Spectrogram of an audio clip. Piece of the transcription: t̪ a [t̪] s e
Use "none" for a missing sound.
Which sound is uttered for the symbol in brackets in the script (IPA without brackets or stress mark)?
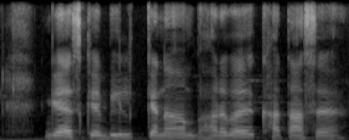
none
